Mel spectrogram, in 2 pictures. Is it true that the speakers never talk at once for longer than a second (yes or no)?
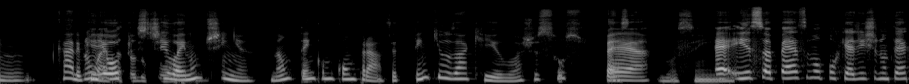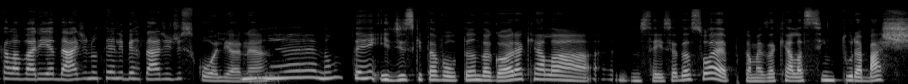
no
